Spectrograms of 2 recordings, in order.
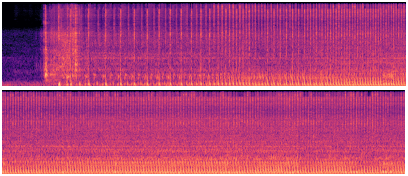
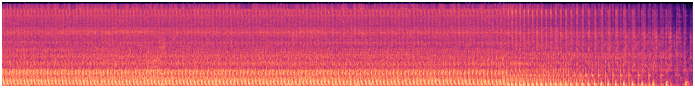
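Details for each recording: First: Tecumseh engine swapped onto an Ariens rototiller, choke off: pulls over, catches and runs, but speed hunts and won't settle because the main jet is too lean. Engine hunting from lean main jet. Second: Tecumseh engine on Ariens Jet rototiller after low-speed idle screw turned fully in then out one turn: small single holds a steady, even idle without hunting or stalling, then winds down cleanly at shutoff.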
